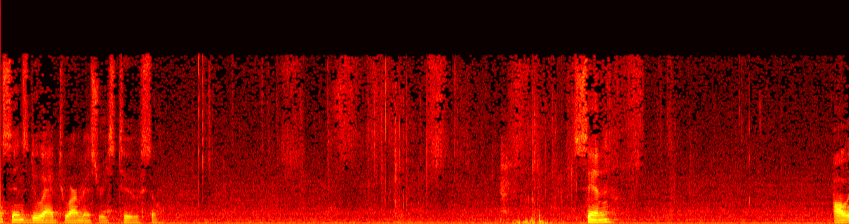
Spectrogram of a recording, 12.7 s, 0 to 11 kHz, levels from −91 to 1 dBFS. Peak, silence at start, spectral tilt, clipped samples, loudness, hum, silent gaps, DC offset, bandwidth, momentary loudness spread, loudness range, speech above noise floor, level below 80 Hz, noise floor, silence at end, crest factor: -6 dBFS; 0 s; -5.5 dB/octave; under 0.1%; -28 LUFS; 60 Hz at -50 dBFS; none; under 0.1%; 8.8 kHz; 23 LU; 15 LU; 20 dB; -48 dBFS; -46 dBFS; 0 s; 24 dB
